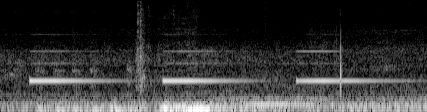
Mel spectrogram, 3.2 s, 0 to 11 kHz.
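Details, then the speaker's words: 2012 Acura MDX, cold start below freezing: low even idle rumble, no knocks or misses, repeating door chime; normal cold start idle. "problemo. Again, sounds good."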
